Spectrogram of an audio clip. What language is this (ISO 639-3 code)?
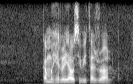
sot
